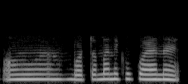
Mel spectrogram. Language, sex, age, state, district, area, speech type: Assamese, female, 18-30, Assam, Lakhimpur, rural, conversation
